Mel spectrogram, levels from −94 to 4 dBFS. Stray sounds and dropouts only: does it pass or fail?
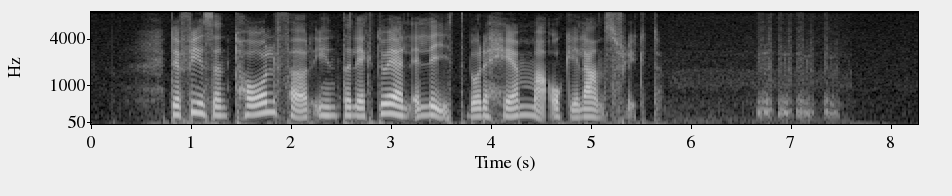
fail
